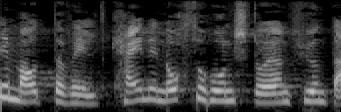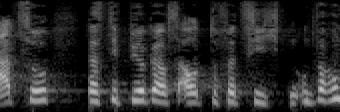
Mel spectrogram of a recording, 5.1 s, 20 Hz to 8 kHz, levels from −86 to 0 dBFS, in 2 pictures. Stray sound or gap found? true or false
false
